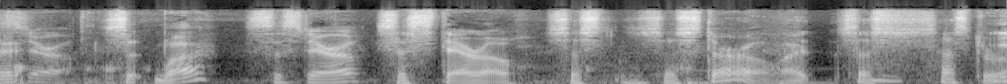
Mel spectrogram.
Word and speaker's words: Sestero: Sestero. Is that how you say it? Sestero.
